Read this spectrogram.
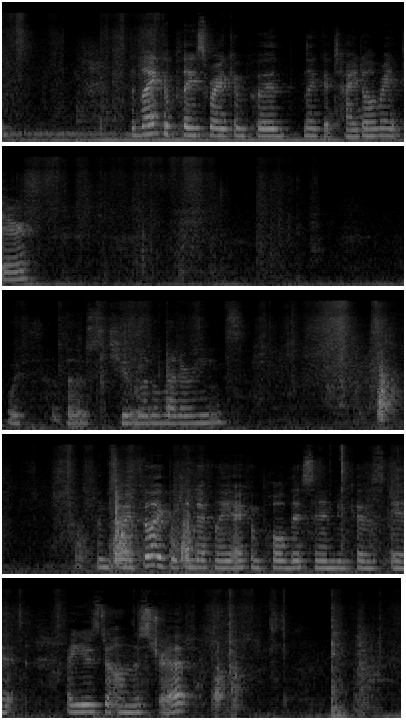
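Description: Sheets of paper rustle and slide across a table.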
